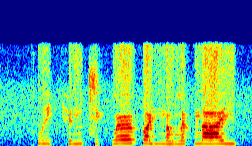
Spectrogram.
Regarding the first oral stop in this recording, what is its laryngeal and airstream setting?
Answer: aspirated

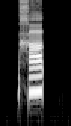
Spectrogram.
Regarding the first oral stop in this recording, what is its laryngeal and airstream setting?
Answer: plain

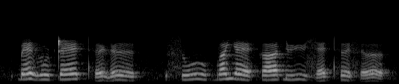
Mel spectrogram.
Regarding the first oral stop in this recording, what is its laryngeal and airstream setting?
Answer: implosive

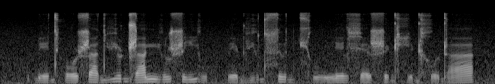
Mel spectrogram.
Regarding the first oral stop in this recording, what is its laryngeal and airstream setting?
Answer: implosive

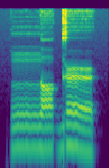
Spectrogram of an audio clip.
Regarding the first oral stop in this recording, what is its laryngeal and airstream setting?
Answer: plain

